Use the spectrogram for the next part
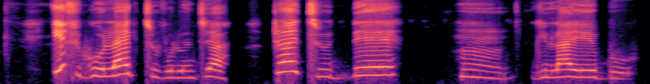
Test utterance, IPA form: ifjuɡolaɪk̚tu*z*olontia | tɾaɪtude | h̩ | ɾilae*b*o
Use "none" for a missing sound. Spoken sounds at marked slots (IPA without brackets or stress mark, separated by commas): v, b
